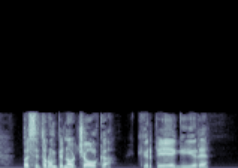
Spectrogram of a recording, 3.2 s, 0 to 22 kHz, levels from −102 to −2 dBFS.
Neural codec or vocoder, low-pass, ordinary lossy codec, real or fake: none; 7.2 kHz; MP3, 48 kbps; real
